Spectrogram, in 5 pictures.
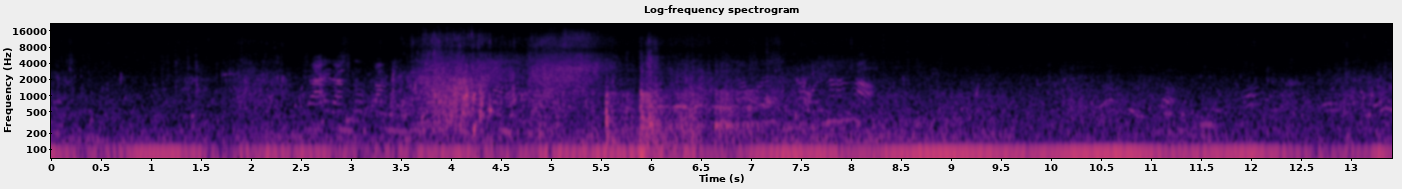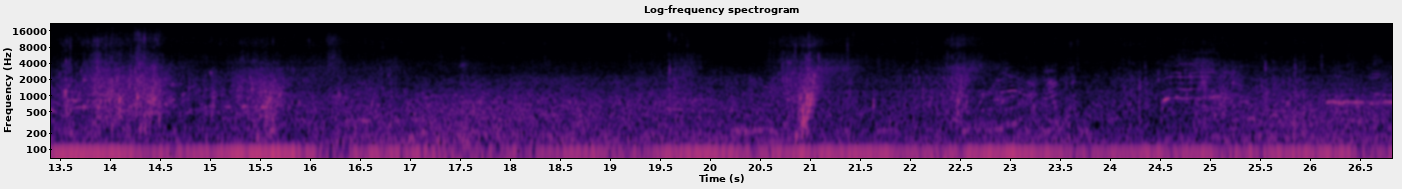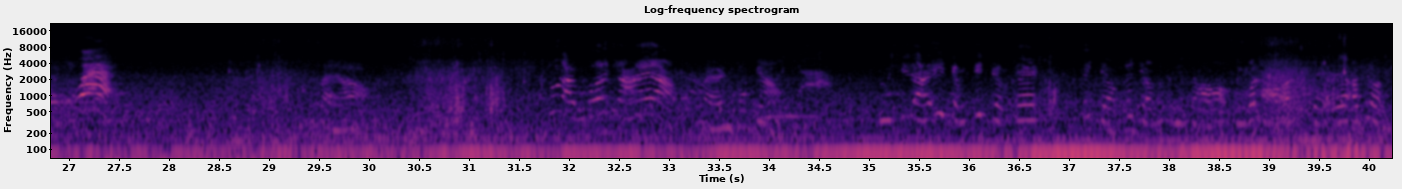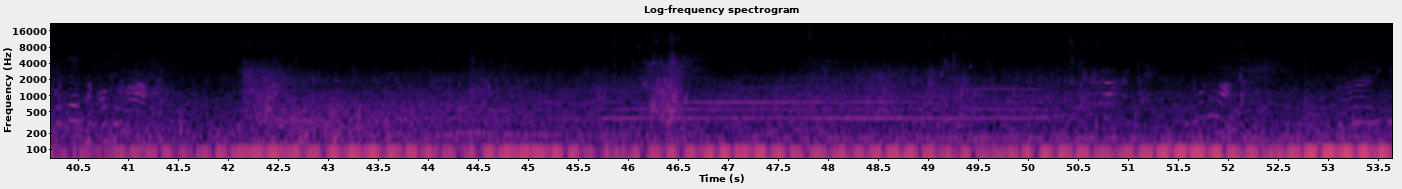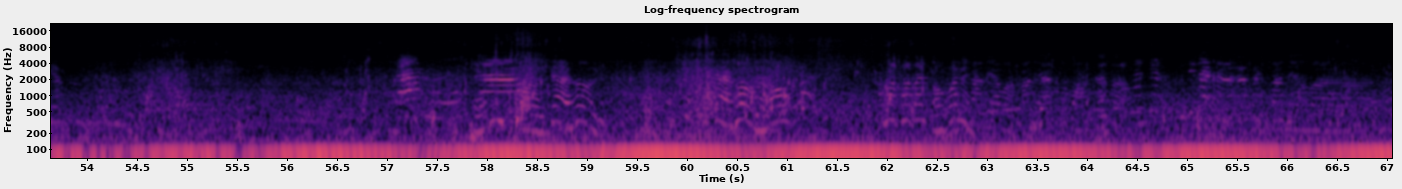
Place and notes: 漁福漁港, Hsiao Liouciou Island - Small beach
Small beach, Sound of the waves
Zoom H2n MS +XY
Liuqiu Township, Pingtung County, Taiwan, 1 November 2014, ~16:00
